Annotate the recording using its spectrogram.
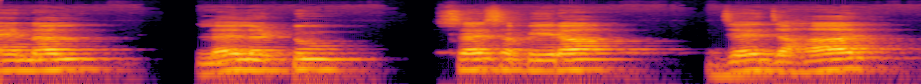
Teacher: बच्चे का मतलब ही आपको मैंने बता दिया कि ऊपर के जो दांतों के जो मसूड़े हैं उनको हमारी जीभ है वो बार-बार उनको छूती है। दांतों से थोड़ा सा ऊपर और मसूड़ों के साथ जीभ के स्पर्श से ये व्यंजन बोले जाएंगे। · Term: वत्स्य व्यंजन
